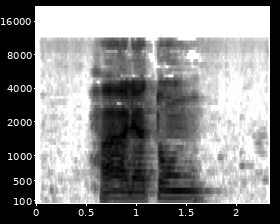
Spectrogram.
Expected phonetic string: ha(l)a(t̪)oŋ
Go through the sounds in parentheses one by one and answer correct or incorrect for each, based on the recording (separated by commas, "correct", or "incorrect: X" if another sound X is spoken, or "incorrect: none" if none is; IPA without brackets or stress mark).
correct, correct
